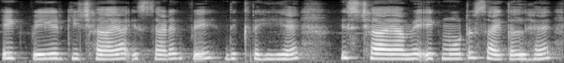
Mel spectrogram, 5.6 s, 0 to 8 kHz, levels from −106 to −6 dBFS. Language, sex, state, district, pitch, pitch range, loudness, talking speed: Hindi, female, Uttar Pradesh, Lalitpur, 220 Hz, 215-230 Hz, -17 LUFS, 170 wpm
